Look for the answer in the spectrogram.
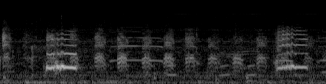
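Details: Flock of many common cranes close by: loud rolling trumpeting calls rich in overtones, repeated in quick pulses throughout with overlapping voices, louder bursts at the start and end.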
